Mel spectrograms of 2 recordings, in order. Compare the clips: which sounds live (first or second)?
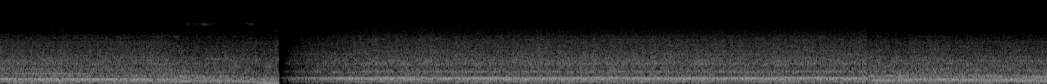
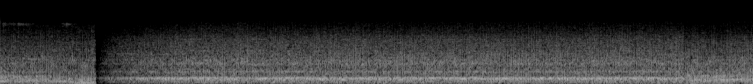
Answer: first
